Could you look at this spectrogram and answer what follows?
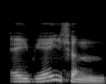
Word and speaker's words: aviation: Aviation, 발음에 의해서 되겠는데요. A는 둘 다 A로 이중모음으로 발음이 되겠습니다.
